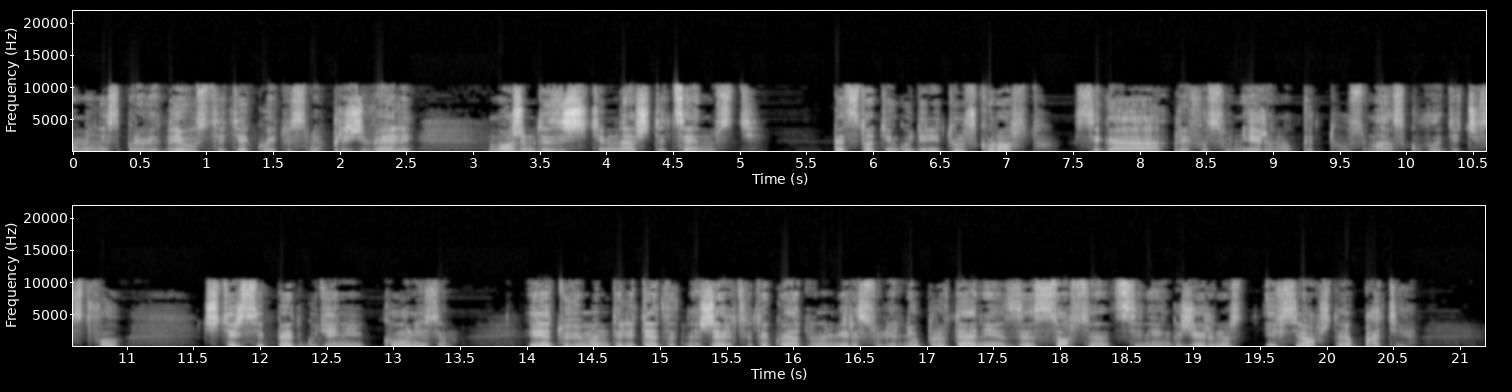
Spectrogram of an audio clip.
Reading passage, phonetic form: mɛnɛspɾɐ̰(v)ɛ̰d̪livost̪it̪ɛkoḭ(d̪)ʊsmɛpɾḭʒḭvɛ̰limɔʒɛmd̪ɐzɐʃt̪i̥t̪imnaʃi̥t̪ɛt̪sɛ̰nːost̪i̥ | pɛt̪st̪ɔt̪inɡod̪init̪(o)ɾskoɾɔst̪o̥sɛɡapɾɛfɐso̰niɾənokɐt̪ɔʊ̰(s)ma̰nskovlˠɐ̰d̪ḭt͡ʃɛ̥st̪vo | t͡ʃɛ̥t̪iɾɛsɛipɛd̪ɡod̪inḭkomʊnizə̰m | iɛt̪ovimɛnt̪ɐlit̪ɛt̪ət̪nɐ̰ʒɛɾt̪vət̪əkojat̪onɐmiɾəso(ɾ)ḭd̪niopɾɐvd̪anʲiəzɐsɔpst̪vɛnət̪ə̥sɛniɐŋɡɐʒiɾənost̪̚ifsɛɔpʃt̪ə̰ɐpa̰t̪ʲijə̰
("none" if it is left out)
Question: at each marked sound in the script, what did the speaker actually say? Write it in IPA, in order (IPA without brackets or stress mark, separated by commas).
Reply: v, t̪, u, s, l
